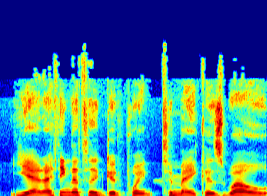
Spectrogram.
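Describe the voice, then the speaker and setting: This woman's voice sits fairly high in pitch. She speaks with an Australian accent. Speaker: radio host. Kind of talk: interview. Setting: outdoor event.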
